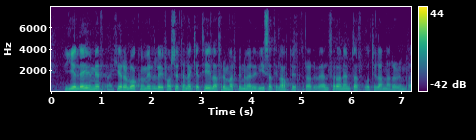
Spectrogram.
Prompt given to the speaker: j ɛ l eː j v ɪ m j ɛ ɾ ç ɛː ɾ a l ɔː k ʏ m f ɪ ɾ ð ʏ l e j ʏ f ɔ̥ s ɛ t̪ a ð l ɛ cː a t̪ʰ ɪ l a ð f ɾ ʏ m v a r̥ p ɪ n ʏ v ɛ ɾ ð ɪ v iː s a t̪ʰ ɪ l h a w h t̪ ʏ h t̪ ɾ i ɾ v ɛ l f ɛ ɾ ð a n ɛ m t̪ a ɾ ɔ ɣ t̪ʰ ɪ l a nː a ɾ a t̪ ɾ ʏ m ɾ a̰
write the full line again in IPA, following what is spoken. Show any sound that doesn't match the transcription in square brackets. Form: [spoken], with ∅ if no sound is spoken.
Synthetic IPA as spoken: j ɛ l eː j v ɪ m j ɛ ɾ ç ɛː ɾ a l ɔː k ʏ m [v] ɪ ɾ ð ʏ l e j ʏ f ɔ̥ s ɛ t̪ a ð l ɛ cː a t̪ʰ ɪ l a ð f ɾ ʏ m v a r̥ p ɪ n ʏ v ɛ ɾ ð ɪ v iː s a t̪ʰ ɪ l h a w h t̪ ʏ h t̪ ɾ [a] ɾ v ɛ l f ɛ ɾ ð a n ɛ m t̪ a ɾ ɔ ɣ t̪ʰ ɪ l a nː a ɾ a [∅] ɾ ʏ m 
